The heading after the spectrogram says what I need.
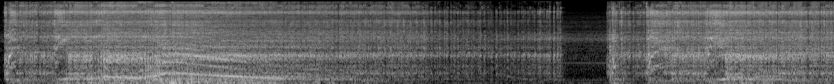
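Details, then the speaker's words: Arrma Kraton 6S EXB 1/8 RC truggy after filling center diff fluid and remeshing motor pinion; whine rises and falls smoothly at high throttle without the harsh screech of a too-tight mesh: normal gear mesh after fix. "a lot better so so far we have put fluid in the center diff we've remeshed the motor and that noise seems to have calmed down hell of a lot on high throttle"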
